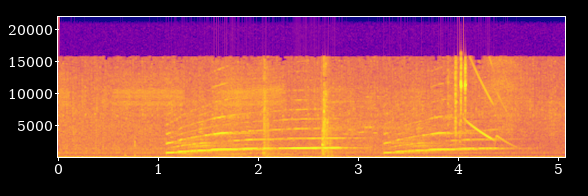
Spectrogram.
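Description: A police siren gives short rising yelps.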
